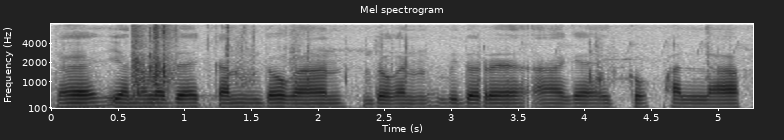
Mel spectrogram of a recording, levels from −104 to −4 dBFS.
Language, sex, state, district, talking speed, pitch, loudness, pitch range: Chakma, male, Tripura, Dhalai, 115 wpm, 125 Hz, -18 LUFS, 125-130 Hz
